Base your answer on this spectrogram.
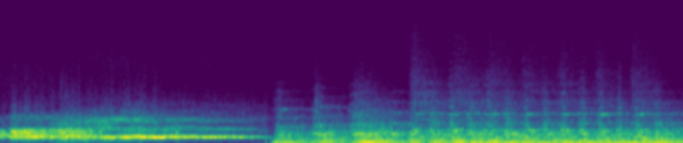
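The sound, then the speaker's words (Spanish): Car tires screech as a taxi pulls up in a hurry: a loud, harsh, sustained squeal for under three seconds, then an abrupt cut to a steadier, tonal sound. “Al oír el chirrido de las llantas del otro carro”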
